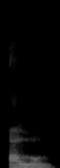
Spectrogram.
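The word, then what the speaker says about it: ἄλλον: E eu adoto a pronúncia erasmiana, uma ligeira adaptação, se pronuncia alon.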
